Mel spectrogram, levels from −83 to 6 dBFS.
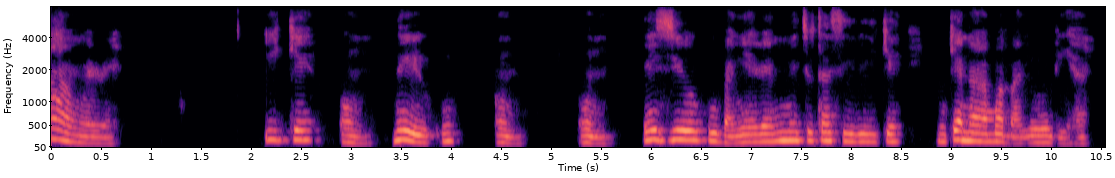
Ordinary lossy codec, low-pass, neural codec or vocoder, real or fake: none; none; codec, 16 kHz, 4 kbps, FreqCodec, smaller model; fake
